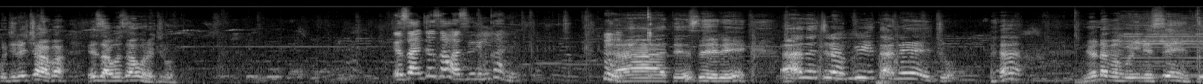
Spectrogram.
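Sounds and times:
faint low bird calls: 0:00.6 - 0:06.4.

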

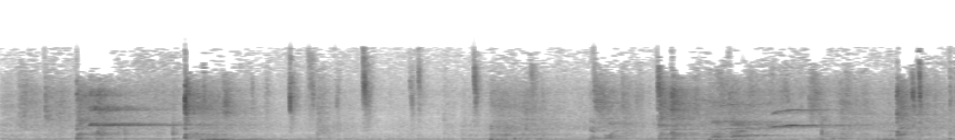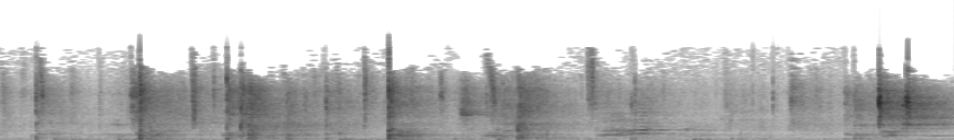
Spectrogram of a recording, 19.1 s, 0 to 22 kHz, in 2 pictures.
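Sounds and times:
tennis balls bouncing on court: 0:00.8 - 0:02.6, 0:08.2 - 0:18.7
tennis balls struck by rackets: 0:01.7 - 0:03.0, 0:08.9 - 0:18.9.

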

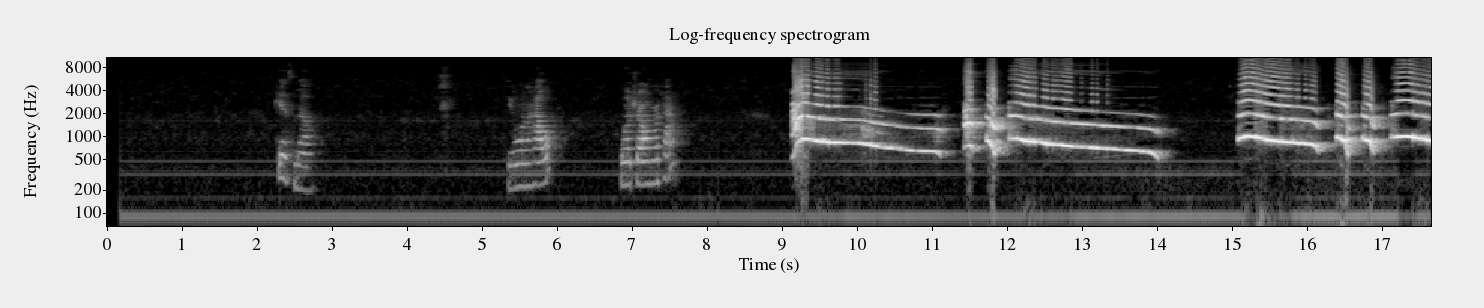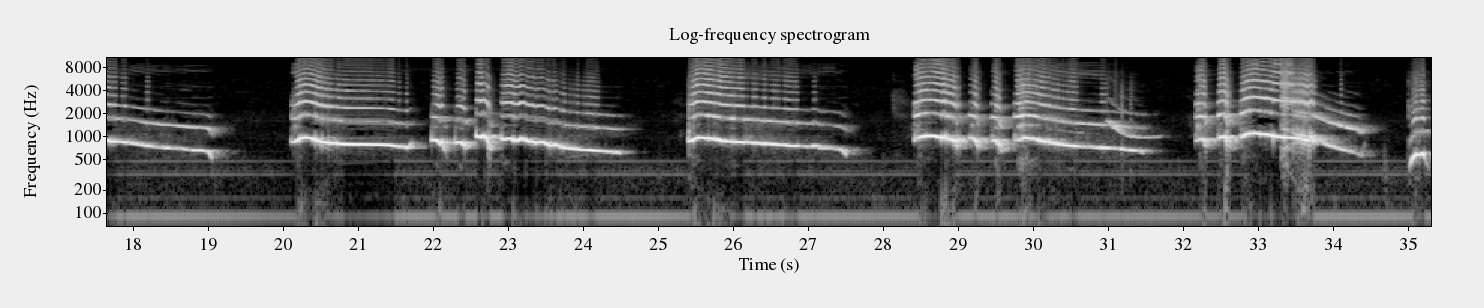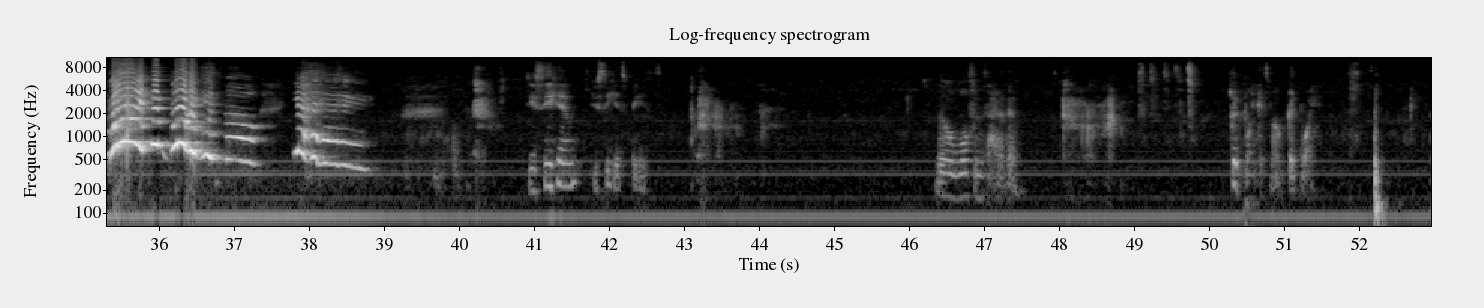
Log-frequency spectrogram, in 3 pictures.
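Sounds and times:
small dog howling: 0:09.1 - 0:14.3, 0:15.1 - 0:19.4, 0:20.1 - 0:24.8, 0:25.4 - 0:27.8, 0:28.4 - 0:38.8
woman howling: 0:20.1 - 0:24.8, 0:25.4 - 0:27.8, 0:28.4 - 0:38.9.

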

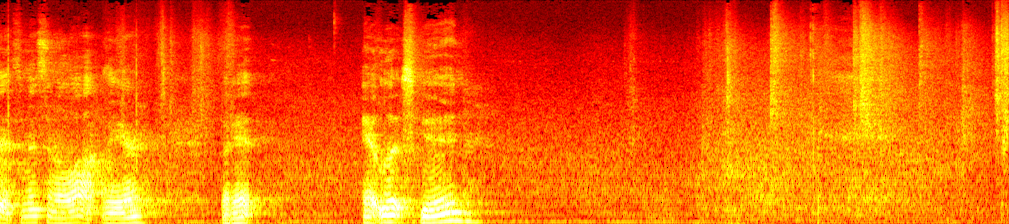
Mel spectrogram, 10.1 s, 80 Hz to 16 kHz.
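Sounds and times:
faint footsteps: 0:06.2 - 0:10.0.

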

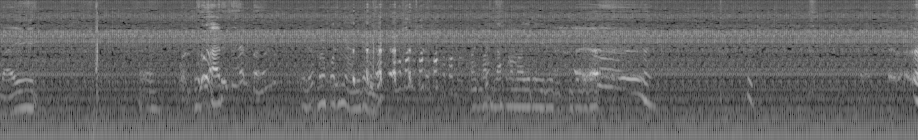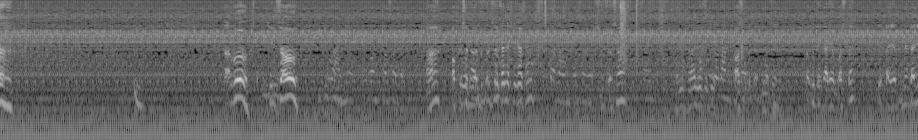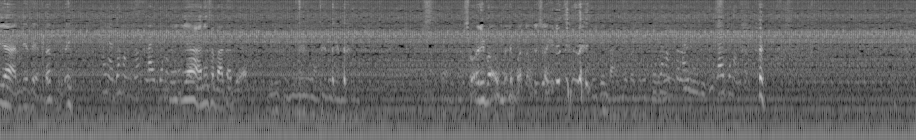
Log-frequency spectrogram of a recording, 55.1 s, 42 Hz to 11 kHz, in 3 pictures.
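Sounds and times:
people talking: 0:00.0 - 0:00.8, 0:02.7 - 0:13.2, 0:14.9 - 0:15.2, 0:17.8 - 0:18.7, 0:21.0 - 0:21.3, 0:22.8 - 0:38.2, 0:38.8 - 0:44.0, 0:45.2 - 0:52.1.

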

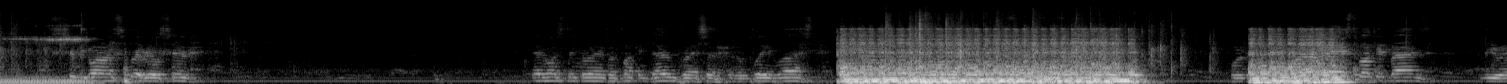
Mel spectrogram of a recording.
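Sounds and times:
distorted guitars and bass chord: 0:08.4 - 0:11.5, 0:12.5 - 0:13.8.

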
